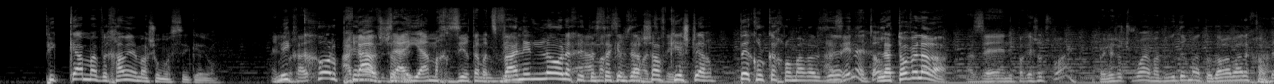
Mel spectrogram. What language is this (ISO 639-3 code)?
heb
